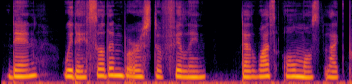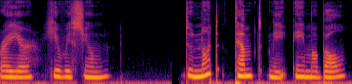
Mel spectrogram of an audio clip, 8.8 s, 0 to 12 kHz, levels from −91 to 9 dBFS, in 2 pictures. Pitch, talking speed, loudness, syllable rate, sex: 215 Hz, 130 wpm, -17 LUFS, 3.9 syllables/s, female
